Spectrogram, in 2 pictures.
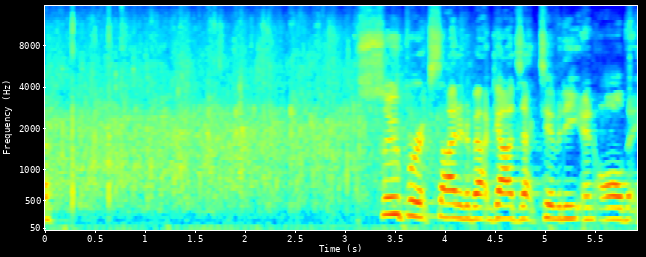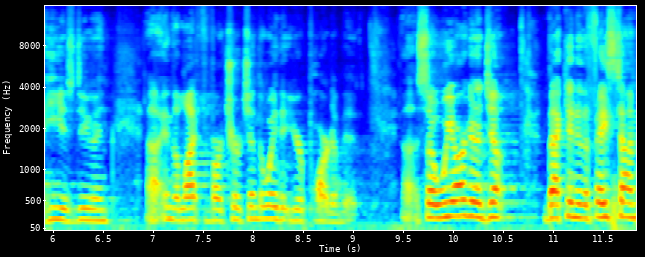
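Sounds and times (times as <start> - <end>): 
church congregation clapping: 0.0 - 4.9
speech: 3.4 - 11.8.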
